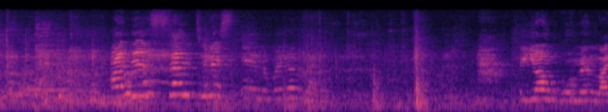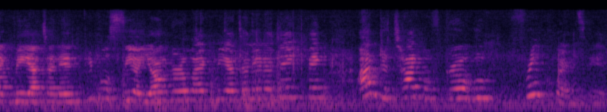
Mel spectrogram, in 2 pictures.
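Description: A young woman speaks theatrically, heard from a distance in a large echoing hall.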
